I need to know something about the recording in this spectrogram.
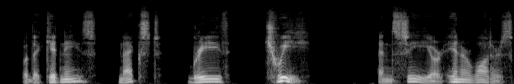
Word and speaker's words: chui: associated with the lungs c-h-u-i pronounced like Chui with a forceful exhale which is also associated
